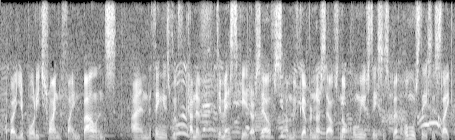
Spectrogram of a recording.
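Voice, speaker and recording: A man's voice: mid-range voice, fast, gravelly, a loud crowd. A man working as a fitness coach, explaining his ideas in an enthusiastic, persuasive way. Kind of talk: casual explanation.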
